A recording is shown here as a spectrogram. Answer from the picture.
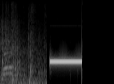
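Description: Faint voices and street sound, then about a second in a loud, steady electronic beep of one pure tone, lasting about two-thirds of a second and cutting off suddenly.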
